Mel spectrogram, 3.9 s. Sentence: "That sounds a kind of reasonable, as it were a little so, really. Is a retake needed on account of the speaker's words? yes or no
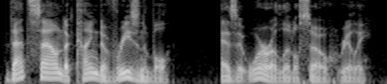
yes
